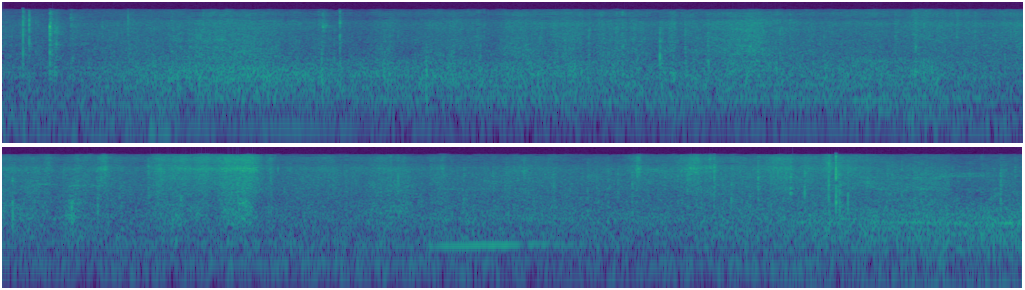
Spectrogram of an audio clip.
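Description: Camouflage netting rustles and scrapes as it is handled.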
